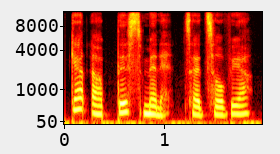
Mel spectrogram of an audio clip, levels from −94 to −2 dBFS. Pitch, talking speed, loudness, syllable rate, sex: 225 Hz, 180 wpm, -17 LUFS, 5.5 syllables/s, female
